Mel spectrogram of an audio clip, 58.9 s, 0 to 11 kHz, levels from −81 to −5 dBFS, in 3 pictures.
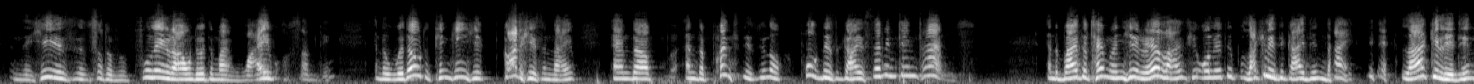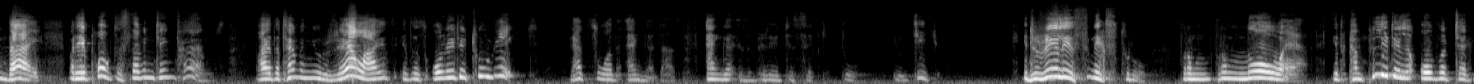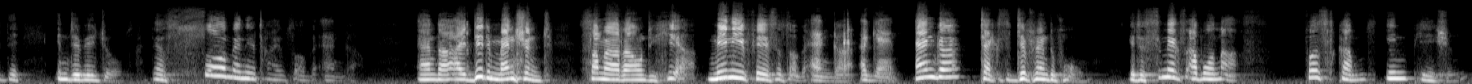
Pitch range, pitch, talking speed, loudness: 190-260 Hz, 220 Hz, 125 wpm, -18 LUFS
